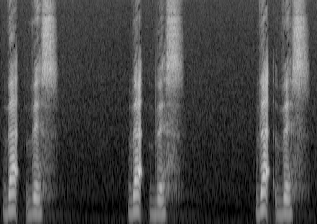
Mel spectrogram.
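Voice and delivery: "that this" with the t of "that" held unreleased; "that this" without releasing the t; incomplete plosion. Shown as a demonstration. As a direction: swallow the final t of "that" into "this". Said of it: "我们呢，可以读成是".

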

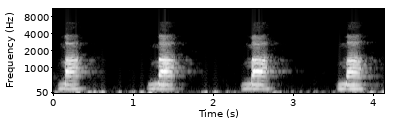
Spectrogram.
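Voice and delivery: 妈 said as ma, lips pressed shut then opened into a; crisp, emphatic 妈 with closed lips popping open to a; model syllable ma. Shown as a demonstration. Teacher modelling 妈 for students, crisp and emphatic. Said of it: "妈，迅速发元音".

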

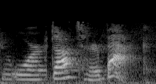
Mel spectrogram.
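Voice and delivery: usual speaking voice

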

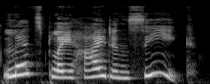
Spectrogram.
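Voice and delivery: put-on high, slow child voice; excited children. A narrator's reading. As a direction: invite him to play. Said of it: "said the children".

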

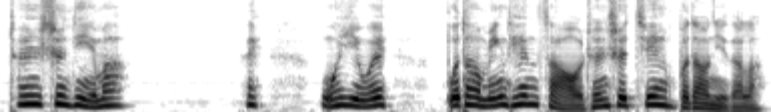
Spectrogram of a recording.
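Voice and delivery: very high, loud, astonished greeting; excited shout. A narrator's reading. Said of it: "他跳起来喊道".

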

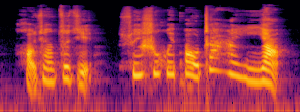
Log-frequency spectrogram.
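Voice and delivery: ordinary delivery

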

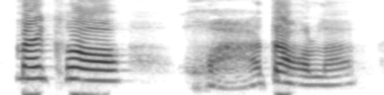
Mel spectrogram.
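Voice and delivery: usual speaking voice

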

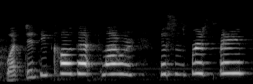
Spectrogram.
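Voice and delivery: put-on high, loud eager kid; excited child voice. A narrator's reading. Child asks teacher excitedly.

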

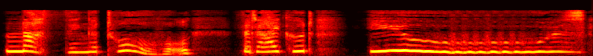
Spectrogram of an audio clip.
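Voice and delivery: high quavering slow spook, tearful; a precious ghost seeking inspiration; fussy ghost. Acted. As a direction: sigh and swoon over each word. Ghost searching.

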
